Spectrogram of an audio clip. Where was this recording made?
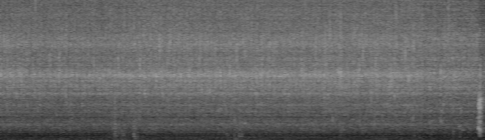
in a kitchen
